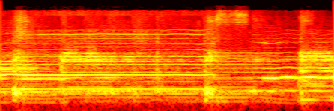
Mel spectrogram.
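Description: Music: a woman singing long held notes over a backing accompaniment, a new chord struck at the start and again about a second and a half in.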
